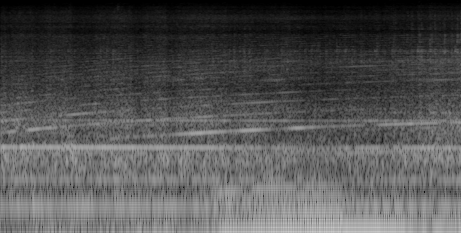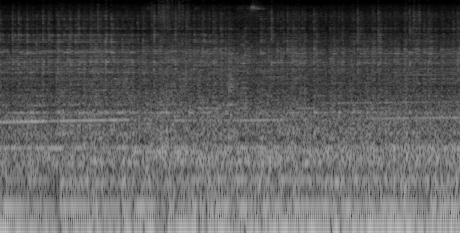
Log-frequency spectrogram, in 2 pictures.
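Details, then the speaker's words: Fecon forestry mulcher after rebuild/overhaul, freshly greased, at a test brush pile: steady engine drone with smooth whine from the spinning drum, no knocks or grinding; normal operation. "But yeah, so the testing of the mulcher went really good. And everything's working the way it's supposed to."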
